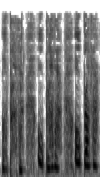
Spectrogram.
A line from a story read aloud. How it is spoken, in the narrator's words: whispered Hiccup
